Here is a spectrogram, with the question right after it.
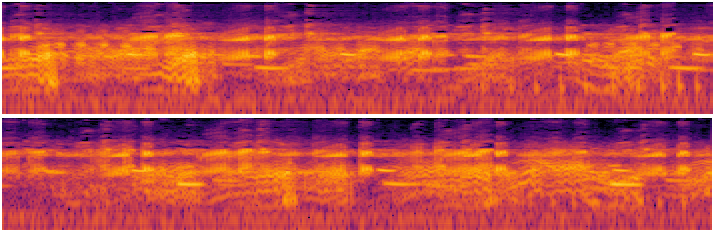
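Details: Dense frog chorus, overlapping croaks and quick tonal chirps repeating without pause, many individuals calling at once.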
